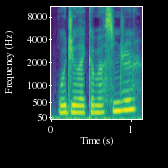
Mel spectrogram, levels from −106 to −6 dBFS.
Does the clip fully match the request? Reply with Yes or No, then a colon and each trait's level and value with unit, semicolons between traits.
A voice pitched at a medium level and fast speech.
No: high, 235 Hz; fast, 260 wpm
